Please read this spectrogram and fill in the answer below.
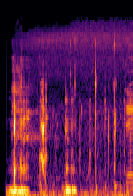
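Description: A diver's muffled, low voice in a few short bursts at the water's surface, with small clicks of water at the microphone.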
